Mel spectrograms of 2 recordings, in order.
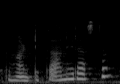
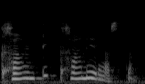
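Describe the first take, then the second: First: క and కానే said lightly, no breath puff; teacher's light క, without throat stress; light unaspirated క. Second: ఖ and ఖానే pushed hard with a puff, higher; forceful ఖ from the throat; stressed aspirated ఖ. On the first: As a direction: keep the క in "కానే" easy and unaspirated. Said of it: "తేలిగ్గా మాత్రమే పలికాం". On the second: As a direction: punch the breathy ఖ in "ఖానే". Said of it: "ఒత్తి పలుకుతున్నాం". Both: Shown as a demonstration.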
